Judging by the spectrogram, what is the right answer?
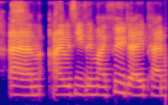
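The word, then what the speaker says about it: Fude: I was using my food a pen which is spelled like Feud so f-u-d-e it's a sailor uh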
